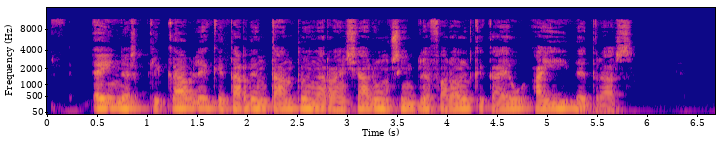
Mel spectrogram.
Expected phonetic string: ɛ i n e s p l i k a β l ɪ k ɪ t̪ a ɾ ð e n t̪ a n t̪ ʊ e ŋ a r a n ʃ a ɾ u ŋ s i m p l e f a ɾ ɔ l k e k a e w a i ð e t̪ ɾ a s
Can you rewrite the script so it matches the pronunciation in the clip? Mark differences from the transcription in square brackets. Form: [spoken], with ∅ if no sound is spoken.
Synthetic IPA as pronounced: ɛ i n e s p l i k a β l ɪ k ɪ t̪ a ɾ ð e n t̪ a n t̪ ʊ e ŋ a r a n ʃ a ɾ u ŋ s i m p l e f a ɾ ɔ l k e k a e w a i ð e t̪ ɾ a s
